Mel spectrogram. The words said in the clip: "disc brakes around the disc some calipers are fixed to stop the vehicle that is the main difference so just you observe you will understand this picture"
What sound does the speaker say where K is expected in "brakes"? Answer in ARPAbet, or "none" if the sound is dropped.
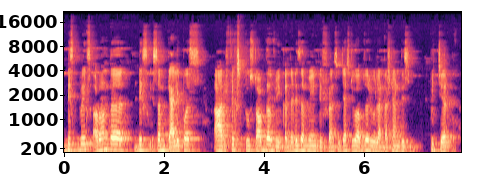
K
